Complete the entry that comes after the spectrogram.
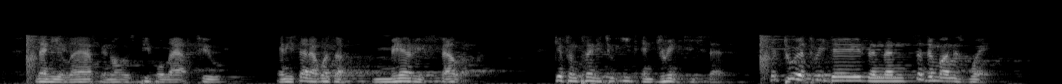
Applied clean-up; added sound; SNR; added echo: classical method WPE with log-MMSE.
